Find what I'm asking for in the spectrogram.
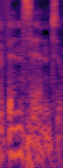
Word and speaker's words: Vincent: You can find any of it if you just Google Sophia Vincent, or if you look up Sophia Vincent, which it's spelled normally V-I-N-C-E-N-T for the last name.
